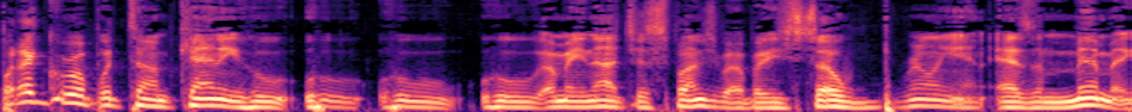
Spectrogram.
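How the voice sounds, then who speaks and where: A man speaks at a moderate pace, barely pausing at all. His medium-pitched voice has a dark, mellow tone and ordinary pitch variation. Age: 50s. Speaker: stand-up comedian. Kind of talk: casual chat.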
